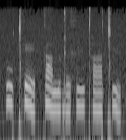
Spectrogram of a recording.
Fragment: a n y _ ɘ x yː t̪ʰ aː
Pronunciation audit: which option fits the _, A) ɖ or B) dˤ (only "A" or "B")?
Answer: A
